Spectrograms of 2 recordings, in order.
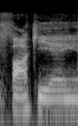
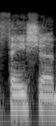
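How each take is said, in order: First: It is pronounced in a classical Latin way. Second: It is pronounced in an anglicized way. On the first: This is how it is taught in Latin class. The speaker calls it right. "they taught us to say facie" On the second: This is how philosophers commonly say it. The speaker calls it wrong. "they pronounced it prima facie because uh, they didn't take Latin, I guess, properly"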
